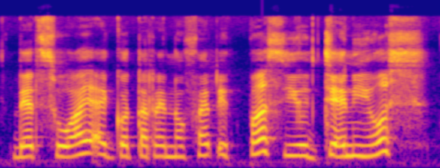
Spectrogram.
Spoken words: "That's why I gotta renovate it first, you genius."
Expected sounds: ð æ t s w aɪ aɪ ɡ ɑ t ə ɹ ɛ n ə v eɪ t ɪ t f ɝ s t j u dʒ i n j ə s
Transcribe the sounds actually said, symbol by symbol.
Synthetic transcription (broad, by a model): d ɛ t s w aɪ aɪ ɡ ɑ t ə ɹ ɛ n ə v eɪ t ɪ t p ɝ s j u dʒ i n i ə s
